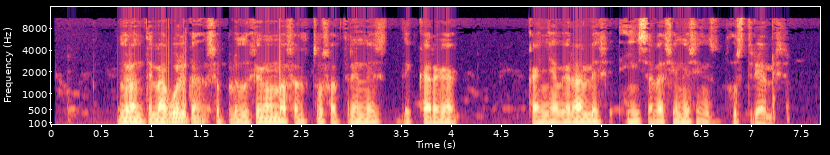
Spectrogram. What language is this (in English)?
Spanish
